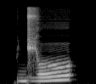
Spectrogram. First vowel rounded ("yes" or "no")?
yes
